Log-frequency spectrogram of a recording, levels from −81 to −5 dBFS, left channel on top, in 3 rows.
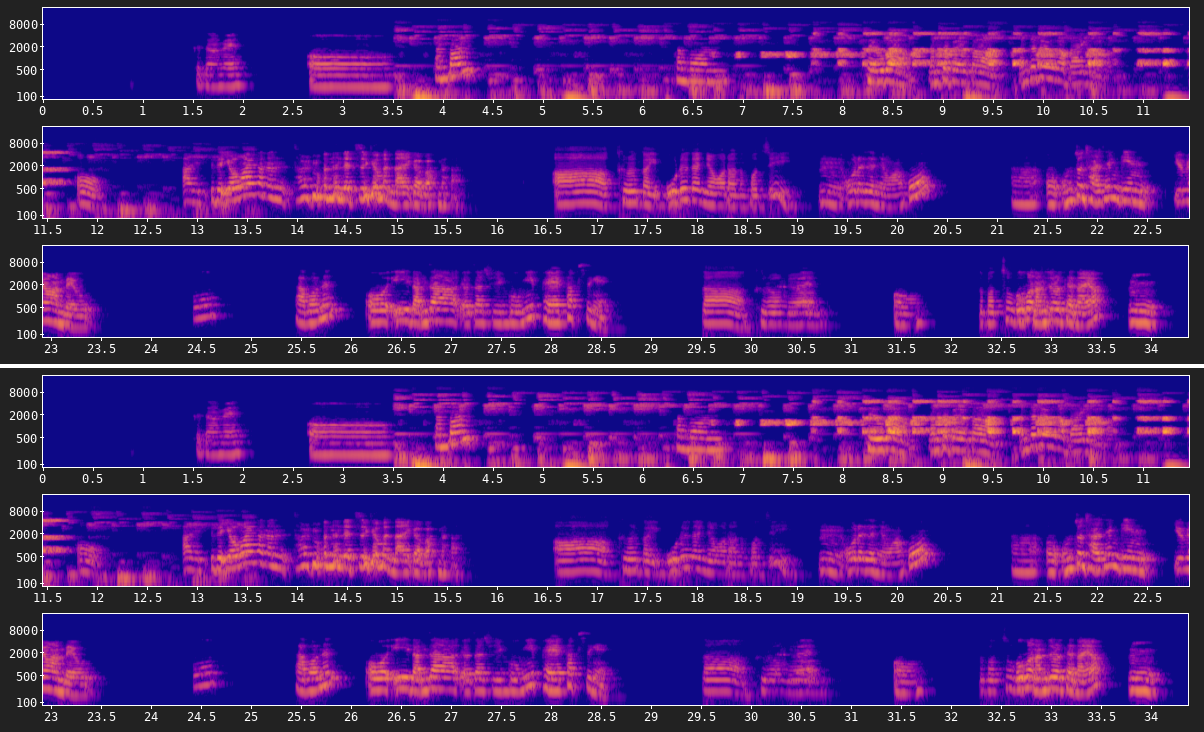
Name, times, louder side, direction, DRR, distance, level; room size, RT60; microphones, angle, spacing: voice 1, 1.5-2.0 2.6-3.5 3.9-4.3 6.3-6.8 8.2-10.7 12.8-15.6 19.2-20.3 21.1-23.4 24.4-24.6 25.4-25.8 26.1-28.6 30.4-30.6 31.4-31.7 32.6-34.0, equal, ahead, 1 dB, 0.3 m, -36 dB
sound 1, 3.5-13.5, right 3 dB, 65° right, 0.6 m, -33 dB
voice 2, 16.6-19.0 29.5-30.7 32.3-33.0, left 4 dB, 70° left, 7 dB, 0.5 m, -40 dB
2.7 x 2.0 x 2.5 m, 0.29 s
head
